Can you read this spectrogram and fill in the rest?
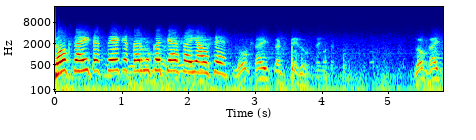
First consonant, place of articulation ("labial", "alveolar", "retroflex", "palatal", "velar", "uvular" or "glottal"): alveolar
